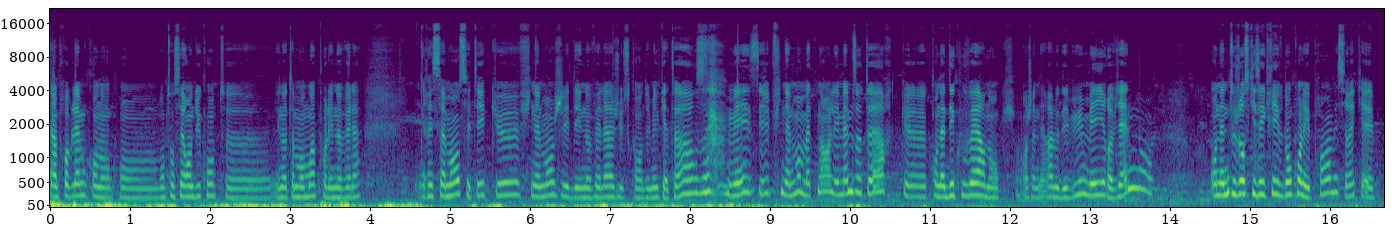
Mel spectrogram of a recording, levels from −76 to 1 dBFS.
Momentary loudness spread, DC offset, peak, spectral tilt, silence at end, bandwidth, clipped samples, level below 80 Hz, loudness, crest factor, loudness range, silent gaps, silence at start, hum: 9 LU; under 0.1%; 0 dBFS; -5 dB/octave; 0 s; 16 kHz; under 0.1%; -22 dBFS; -20 LUFS; 16 dB; 3 LU; none; 0 s; none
